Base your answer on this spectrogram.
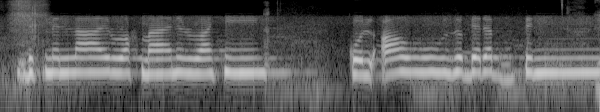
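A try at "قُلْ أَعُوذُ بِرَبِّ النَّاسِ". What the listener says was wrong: یہ دیکھیں آپ نے کہا قل اعوذ برب رب را کے اوپر فتحہ ہے فل ماؤتھ. قل اعوذ برب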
